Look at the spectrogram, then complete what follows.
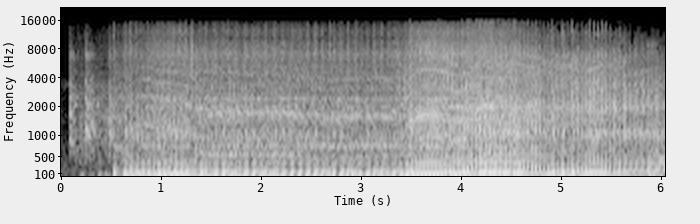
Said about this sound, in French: c'est une Ducati Scrambler 1100 Pro et 1100 Sport Pro. Alors, la différence, elle n'est pas que esthétique. Mais avant de rentrer dans les détails, on va partir faire un petit tour avec cette nouveauté italienne.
